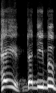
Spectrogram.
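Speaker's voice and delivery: put-on German soldier voice. Retelling a movie scene of a captured soldier pleading: German Nazi from Saving Private Ryan. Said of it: "Remember what he said?".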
